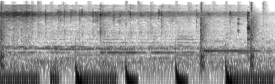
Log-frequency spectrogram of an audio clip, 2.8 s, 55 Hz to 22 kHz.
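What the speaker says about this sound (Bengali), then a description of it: "আর 2টো পিস দিয়ে দিচ্ছি। এই মাছ দুটোকেও ভেজে তুলে নিলাম।" Fish pieces fry in hot oil, a steady close sizzle broken by several repeated bursts and crackles as pieces are turned or added, no speech.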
